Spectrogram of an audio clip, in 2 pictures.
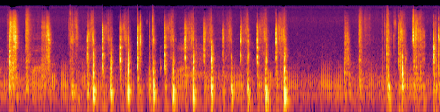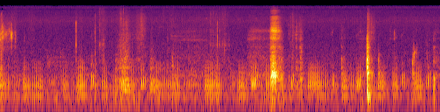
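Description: Kittens shuffle and scrabble against soft bedding close by, with rustling and scratching.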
